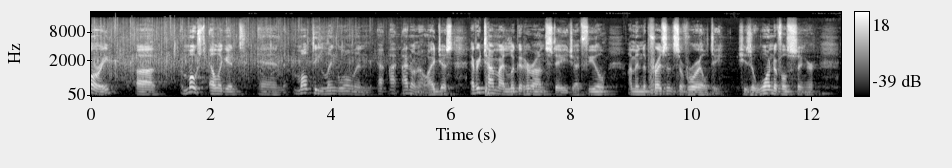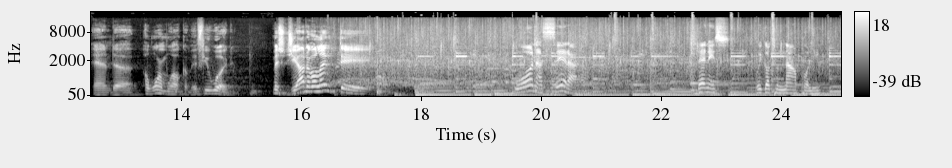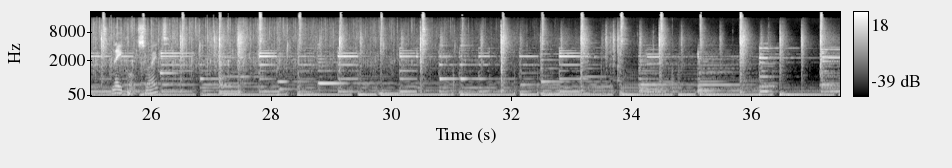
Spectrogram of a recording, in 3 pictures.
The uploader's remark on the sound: Live at the South Point Casino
